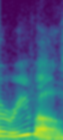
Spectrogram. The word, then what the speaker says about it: Erivo: Cynthia, how do you pronounce her last name? Erivo? – Cynthia Erivo.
